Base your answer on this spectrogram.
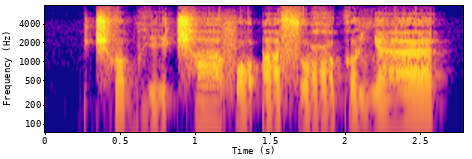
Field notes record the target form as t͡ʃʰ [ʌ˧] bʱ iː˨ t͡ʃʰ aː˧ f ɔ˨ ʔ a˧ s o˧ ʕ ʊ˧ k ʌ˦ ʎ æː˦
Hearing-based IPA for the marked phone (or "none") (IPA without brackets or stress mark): ʌ˧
